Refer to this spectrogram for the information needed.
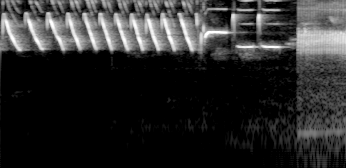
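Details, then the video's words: Canary singing as bait to get other canaries singing: a rapid series of about twelve downward-slurred notes, then short high whistled notes, ending in a buzzy rasping burst. "Makes Emotions When Hears the Sound of a Canary One, The Most Powerful Bait || Voice of Canary"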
